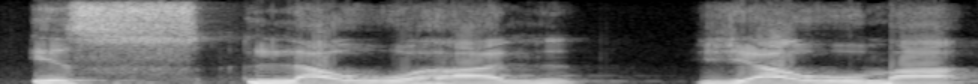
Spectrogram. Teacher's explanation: ہاں کو لام سے ملاتے ہوئے الف اور حمزہ کو چھوڑ دیں گے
